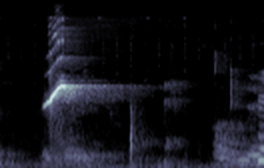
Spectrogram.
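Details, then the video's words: A talking ringneck parakeet lets out one sharp rising whistle that levels off and fades over half a second, followed by silence and then faint room noise and a voice. "talking ringneck parrot"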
